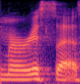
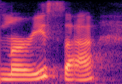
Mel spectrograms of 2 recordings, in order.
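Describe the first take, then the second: First: The name does not rhyme with Teresa. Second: The name rhymes with Teresa. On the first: The speaker calls it wrong. "A lot of people mispronounce it" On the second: The speaker calls it right. "So I say it's like Teresa"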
